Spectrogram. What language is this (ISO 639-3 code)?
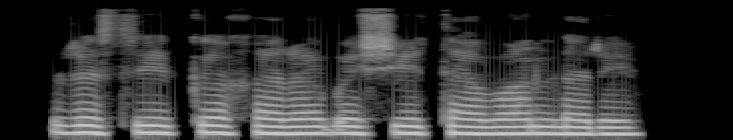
pus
